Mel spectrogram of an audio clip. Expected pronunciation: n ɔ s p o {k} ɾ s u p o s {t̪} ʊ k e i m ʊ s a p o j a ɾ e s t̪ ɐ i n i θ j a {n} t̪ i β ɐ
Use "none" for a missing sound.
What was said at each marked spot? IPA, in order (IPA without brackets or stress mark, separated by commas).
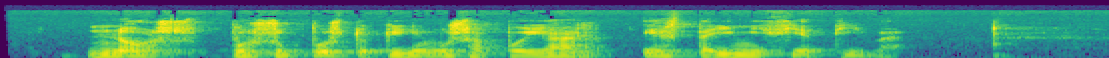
none, t̪, none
